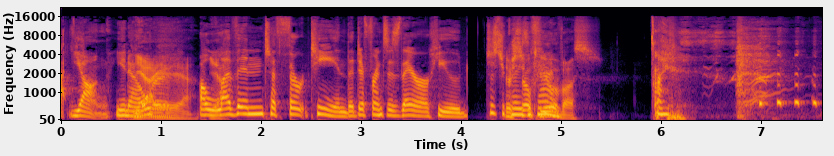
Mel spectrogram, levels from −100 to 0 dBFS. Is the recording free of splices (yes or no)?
no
